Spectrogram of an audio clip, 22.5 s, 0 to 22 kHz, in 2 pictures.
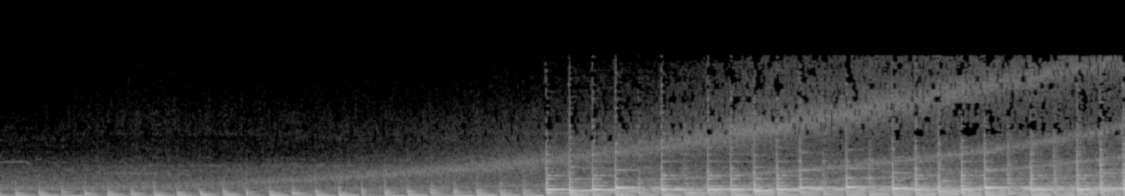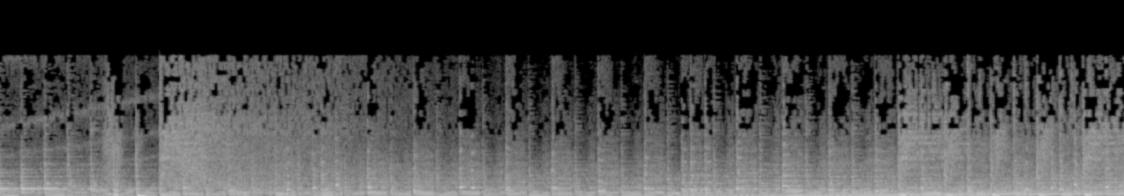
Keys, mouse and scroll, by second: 1.1 typing, 2.8-4.8 typing, 7.2 click, 9.9 f, 12.2 b, 14.0-14.7 typing, 14.2 click.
